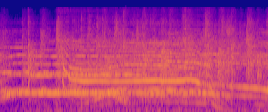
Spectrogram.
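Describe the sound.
A studio audience cheers wildly at a food and music show, with loud, sustained crowd noise and high whoops and shouts rising through it. The roar stays dense and steady from start to finish.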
